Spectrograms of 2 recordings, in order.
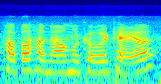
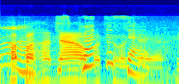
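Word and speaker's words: Papahānaumokuākea: Actually, funny little story, but me and Kukui, we're roommates, and one night I was like trying to pronounce Papa Hanau Makoa Kea, and we just kept saying it back and forth to each other until like I was getting it right.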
